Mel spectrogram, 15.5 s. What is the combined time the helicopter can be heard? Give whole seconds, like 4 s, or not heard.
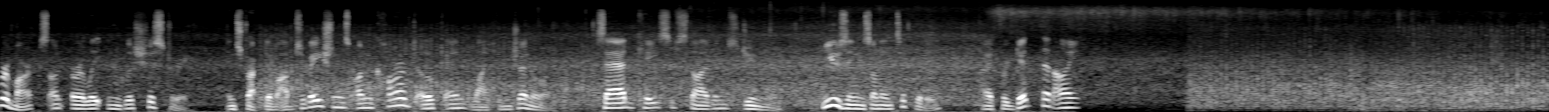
9 s.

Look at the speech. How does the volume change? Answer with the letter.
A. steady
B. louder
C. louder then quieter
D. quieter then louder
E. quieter
A.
